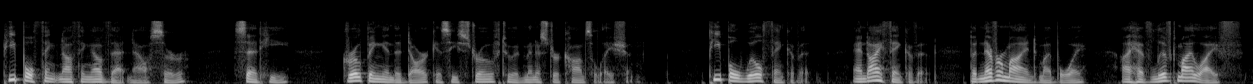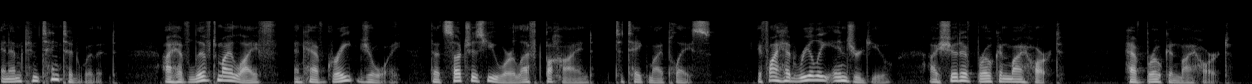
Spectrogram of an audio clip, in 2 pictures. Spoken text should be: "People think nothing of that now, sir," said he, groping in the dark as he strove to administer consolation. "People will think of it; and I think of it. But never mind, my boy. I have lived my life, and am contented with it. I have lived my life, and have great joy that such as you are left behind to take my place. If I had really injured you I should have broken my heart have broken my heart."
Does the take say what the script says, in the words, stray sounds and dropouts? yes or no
yes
